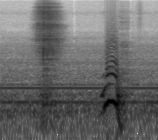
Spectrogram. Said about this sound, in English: Sneezed. I sneezed away from the mic. I didn't send COVID your direction.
